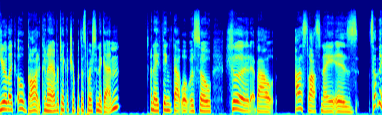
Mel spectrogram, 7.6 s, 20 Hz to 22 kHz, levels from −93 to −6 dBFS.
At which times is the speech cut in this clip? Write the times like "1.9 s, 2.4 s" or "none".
none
